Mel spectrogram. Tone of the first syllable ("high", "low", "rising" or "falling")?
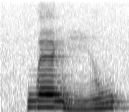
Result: high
